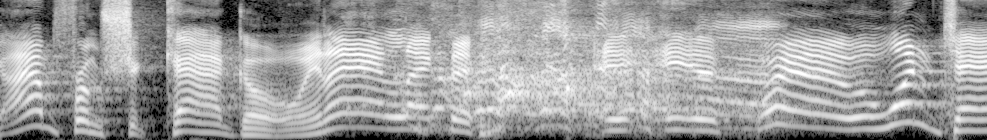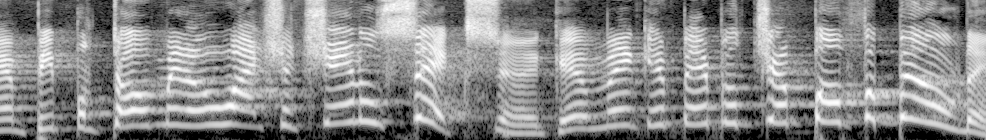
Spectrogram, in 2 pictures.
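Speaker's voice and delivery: put-on a goofy Chicago accent, tripping over words; mock Chicago accent. Podcast guest imitated for friends, a mock Chicago accent. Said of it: "sometimes he does it like".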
